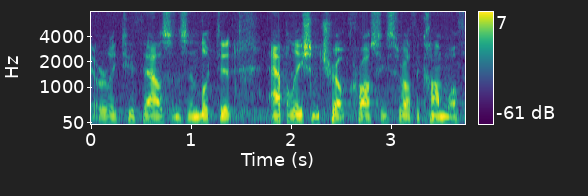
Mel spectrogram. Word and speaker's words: Appalachian: as one who lives in that part of Virginia, I think it's important to point out the preferred pronunciation is Appalachian Trail and not Appalachian Trail.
